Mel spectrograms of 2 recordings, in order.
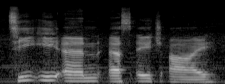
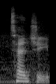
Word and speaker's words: Tenchi: Tenshi in Tokyo. Or Tenchi. Tenchi, my bad. I was mispronouncing it the whole time. Tenchi in Tokyo. I said S instead of C.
